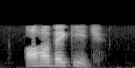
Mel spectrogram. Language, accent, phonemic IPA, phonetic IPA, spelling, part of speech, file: Armenian, Eastern Armenian, /ɑhɑbeˈkit͡ʃʰ/, [ɑhɑbekít͡ʃʰ], ահաբեկիչ, noun, Hy-ահաբեկիչ.ogg
- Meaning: terrorist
